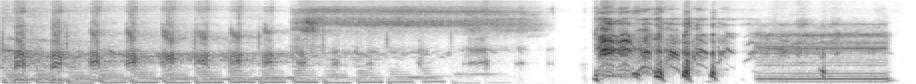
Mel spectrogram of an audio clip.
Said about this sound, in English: I didn't really sniff that, did I? I did sniff. I'll sniff.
